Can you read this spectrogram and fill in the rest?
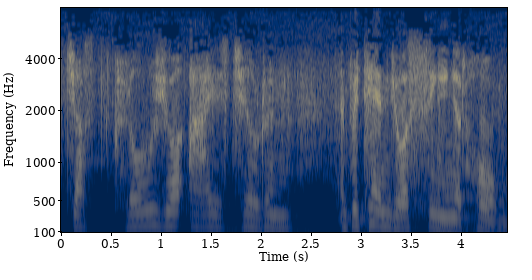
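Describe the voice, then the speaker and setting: A woman's voice: deep voice, measured pace. A woman playing a gracious, reassuring queen in an old radio drama. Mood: soothing. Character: gracious, reassuring monarch addressing children. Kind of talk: 1940s radio drama acting. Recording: noisy, muffled old radio recording.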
